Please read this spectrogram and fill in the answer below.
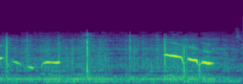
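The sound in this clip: Birdsong: a few thin whistled notes, some sliding downward, rise above a steady low hum.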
